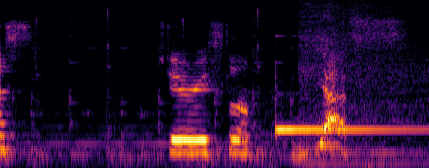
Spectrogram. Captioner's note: bell chimes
